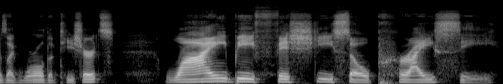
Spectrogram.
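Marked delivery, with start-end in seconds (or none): 1.6-4.8 very slow voice, every word dragged out. Speaker shows how a TikTok guy would talk, doing an impression of a TikTok guy. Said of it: "I almost sound like what's that guy uh, that's been kind of going buck wild on TikTok?".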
